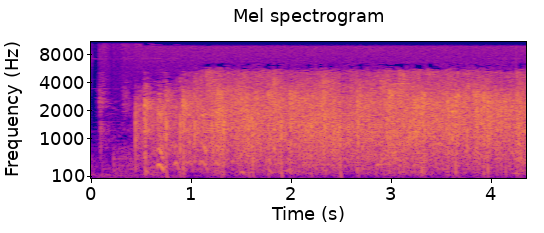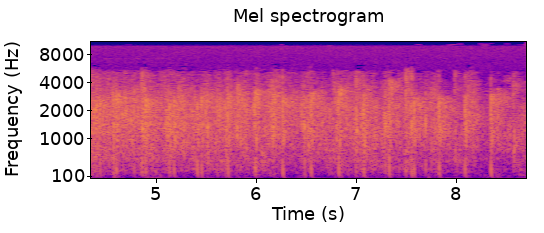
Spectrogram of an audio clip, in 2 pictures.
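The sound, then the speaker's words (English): A crowd claps steadily for several seconds, voting to show agreement on a round of a game, a dense, even patter of many hands at a fairly loud, constant level, with no voices standing out. “Well, I think for that round, we'll ask the audience to decide. If you agree, clap.”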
